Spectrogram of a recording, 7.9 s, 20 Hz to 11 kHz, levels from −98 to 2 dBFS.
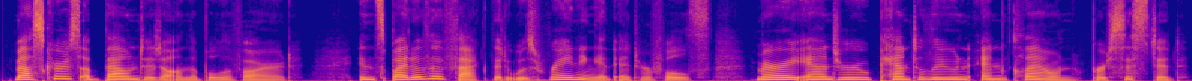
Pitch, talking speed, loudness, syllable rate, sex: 210 Hz, 165 wpm, -20 LUFS, 5.2 syllables/s, female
